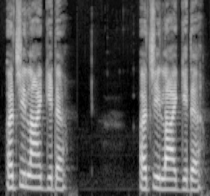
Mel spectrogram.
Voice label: "vcelaketv", Muscogee

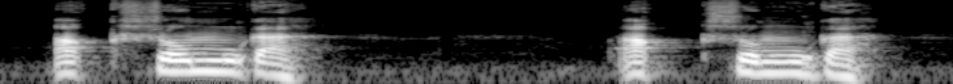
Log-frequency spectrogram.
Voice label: "aksomkv", Muscogee

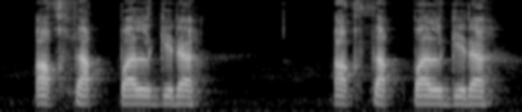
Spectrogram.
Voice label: "akrakpvlketv", Muscogee

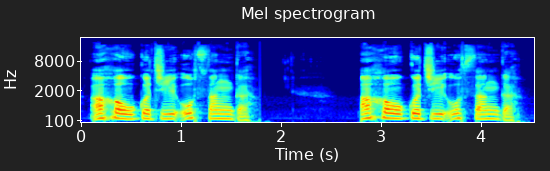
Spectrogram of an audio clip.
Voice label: "vhvokuce ohrvnkv", Muscogee

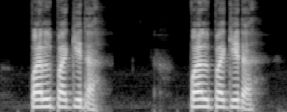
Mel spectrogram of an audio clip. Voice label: "pvlpvketv", Muscogee

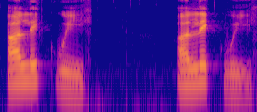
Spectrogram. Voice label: "vlekwe", Muscogee

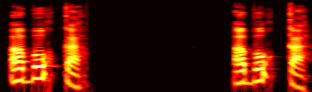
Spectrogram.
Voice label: "vpohkv", muscogee

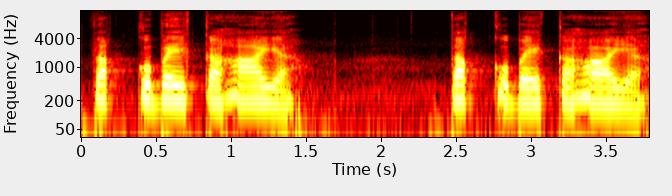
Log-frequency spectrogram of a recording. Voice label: "rakko pihkv hayv", Muscogee

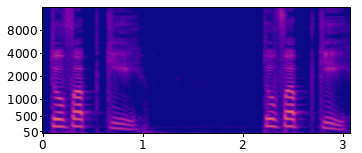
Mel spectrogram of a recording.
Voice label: "tofvpke", Muscogee

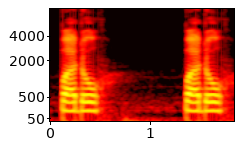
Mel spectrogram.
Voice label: "pvto", Muscogee

